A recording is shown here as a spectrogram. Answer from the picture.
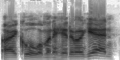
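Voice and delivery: ordinary delivery

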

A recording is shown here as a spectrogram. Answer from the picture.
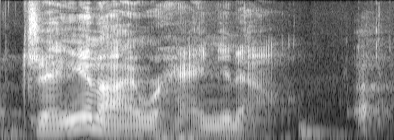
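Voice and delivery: low storyteller voice without the Mexican accent; Mexican accent dropped. Real, not acted. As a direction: set the scene, Mexican accent gone. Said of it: "all of your Mexican accent has dropped away".

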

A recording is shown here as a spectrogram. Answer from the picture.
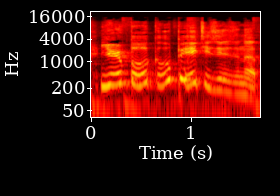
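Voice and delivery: high-pitched complaining imitation; mock critic. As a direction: mimic a nitpicking critic, voice pushed up. Mimics critics' complaint about pitch.

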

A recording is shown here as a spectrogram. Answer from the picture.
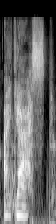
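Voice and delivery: whispered, breath-caught gasp; mock gasp. A narrator's reading. Acting out the gasp.

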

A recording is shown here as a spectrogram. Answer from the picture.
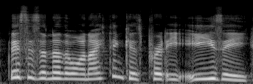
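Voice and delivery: normal talking voice

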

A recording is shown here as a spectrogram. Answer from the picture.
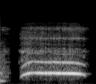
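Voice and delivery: high, drawn-out choking inhale; one long wheezing pull of breath; gasping for air. Retold or imitated. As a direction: act out air refusing to return. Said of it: "o ar não voltava".

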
